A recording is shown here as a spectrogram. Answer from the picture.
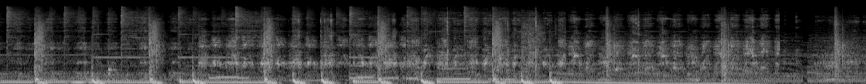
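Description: Jeweler's saw blade cutting through a silver Morgan dollar, rasping in repeated back-and-forth strokes, over background music.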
